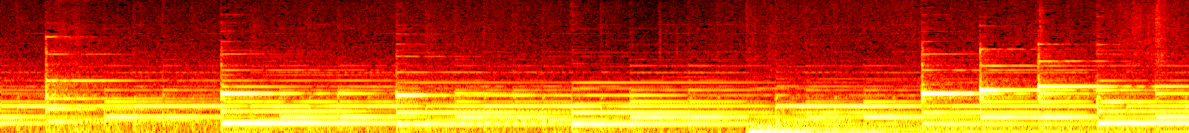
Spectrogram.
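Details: Gentle piano melody with soft sustained chords, with no animal sounds.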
